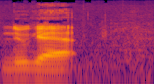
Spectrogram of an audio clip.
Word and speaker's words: Nougat: It's not Nugget. Nugget would be NU, so it's Nougat.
